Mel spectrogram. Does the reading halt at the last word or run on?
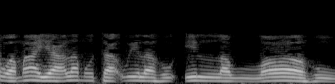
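runs on. The reading flows on past Allah without stopping. Those firm in knowledge also know its interpretation. "yang menyambung. Tak berhenti"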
